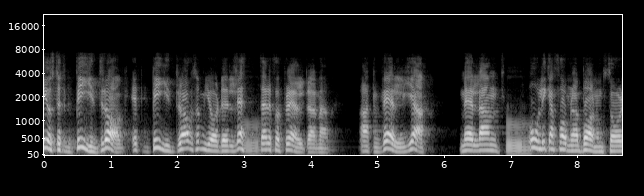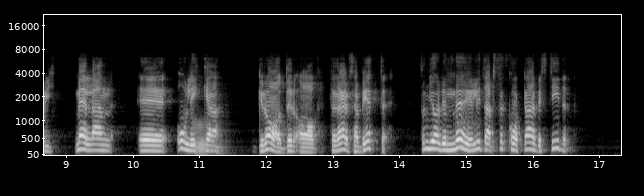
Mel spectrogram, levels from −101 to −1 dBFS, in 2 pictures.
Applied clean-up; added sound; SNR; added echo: neural mask model DeepFilterNet 3.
